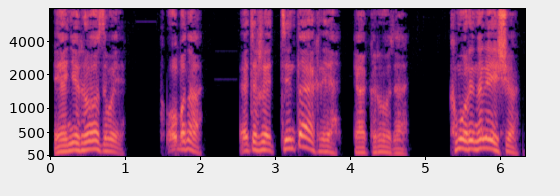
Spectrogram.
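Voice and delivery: high-pitched tipsy wonder; excited cries. A narrator's reading. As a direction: exclaim in delight at each new discovery. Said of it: "послышался крик Алекса издалека". (восторженные выкрики высоким голосом)

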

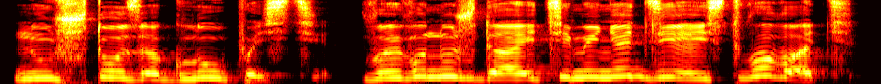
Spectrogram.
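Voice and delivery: slow, loud, lumbering troll. Acted. Troll warns students after the fireball, slow and booming. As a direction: boom a weighty warning.

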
